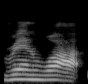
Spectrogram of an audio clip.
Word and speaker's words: Renoir: But anyways, Lynn Renoir. Lynn, am I pronouncing your name right? – That's right, yes. – I love it. Renoir.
